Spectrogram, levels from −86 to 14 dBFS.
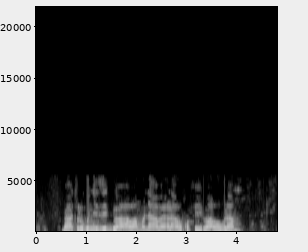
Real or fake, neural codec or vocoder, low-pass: real; none; 5.4 kHz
